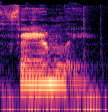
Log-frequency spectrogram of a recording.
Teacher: Family, for example, is often pronounced family because the I in the middle has the schwa vowel sound, has become so lazy and is not sounded out fully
